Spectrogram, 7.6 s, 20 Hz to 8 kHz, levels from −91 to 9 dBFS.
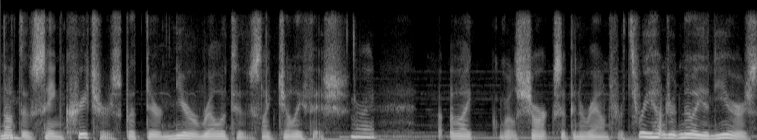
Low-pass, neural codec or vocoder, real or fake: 7.2 kHz; none; real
